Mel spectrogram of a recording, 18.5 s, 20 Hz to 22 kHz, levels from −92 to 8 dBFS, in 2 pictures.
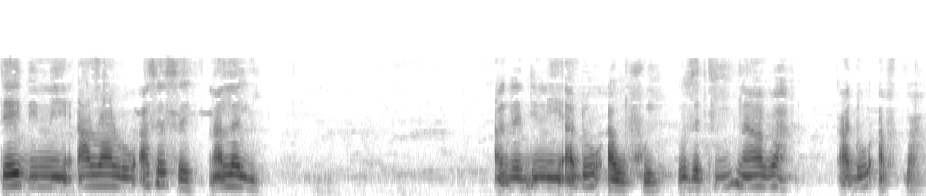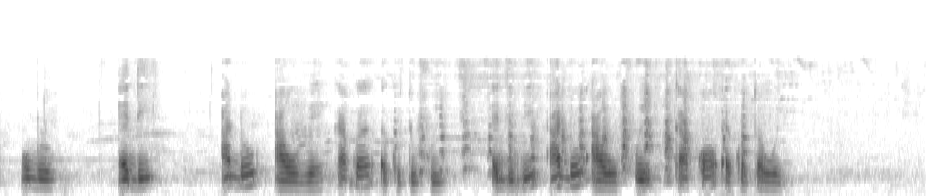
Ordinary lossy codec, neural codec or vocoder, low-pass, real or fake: MP3, 32 kbps; none; 7.2 kHz; real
